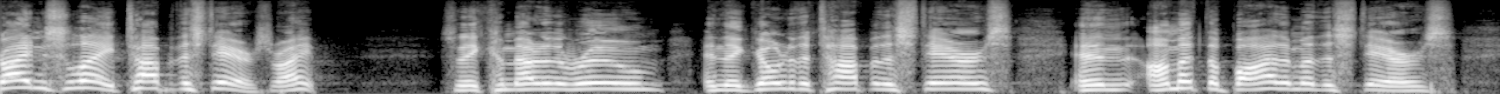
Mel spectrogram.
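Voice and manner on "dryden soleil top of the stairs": usual speaking voice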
